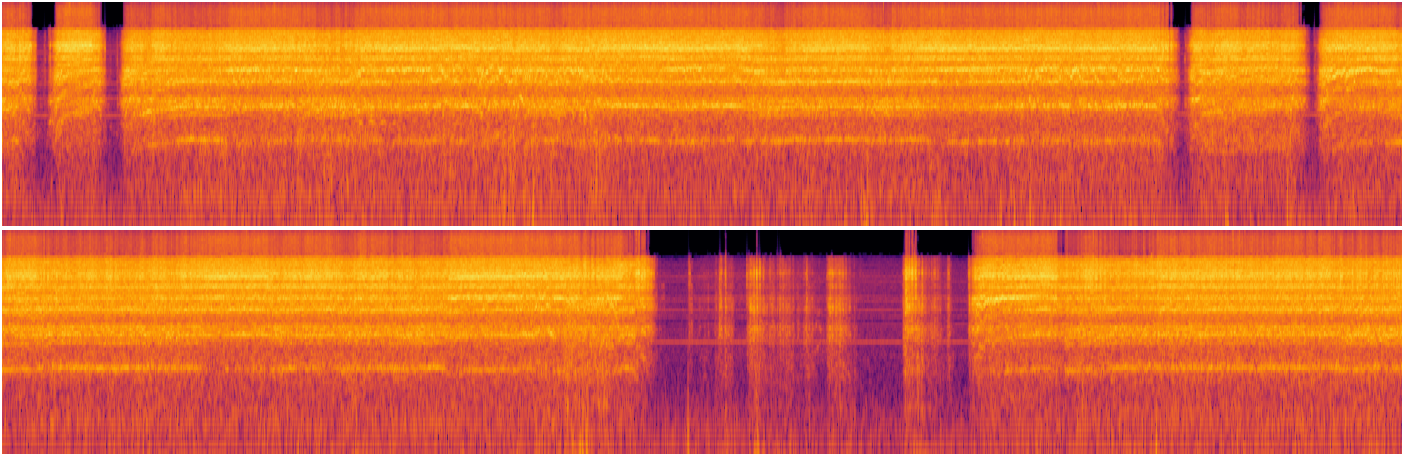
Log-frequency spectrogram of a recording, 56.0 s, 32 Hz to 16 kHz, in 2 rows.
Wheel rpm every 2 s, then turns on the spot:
100, 160, 220, 220, 220, 220, 230, 220, 230, 220, 210, 150, 170, 160, 220, 230, 230, 230, 220, 200, 70, 20, 10, 80, 210, 230, 230, 220.
42-46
